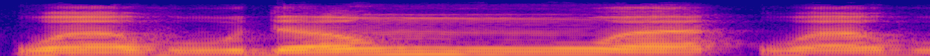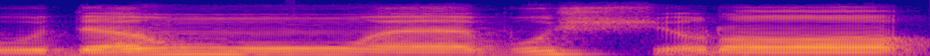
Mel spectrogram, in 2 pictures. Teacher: Setengah masuk ke hidung, setengah lewat mulut. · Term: idgham bighunah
